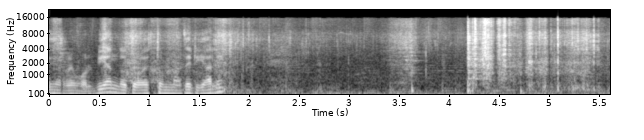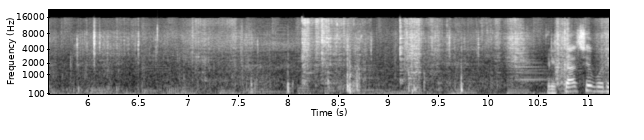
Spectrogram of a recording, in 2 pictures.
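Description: A metal shovel scrapes and digs into loose soil.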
